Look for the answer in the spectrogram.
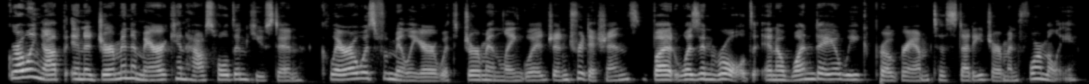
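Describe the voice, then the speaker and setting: A woman reading scripted narration in a measured, explanatory way, introducing material for an audience. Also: medium pitch.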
